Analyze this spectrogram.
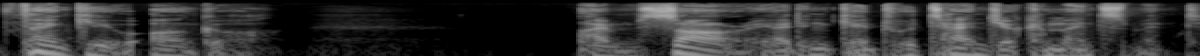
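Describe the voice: Using a put-on character voice, a soft-spoken man sounds raspy and wheezy at a fairly low pitch, his intonation lively, in a very clean recording with a silent background. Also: moderate pace.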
